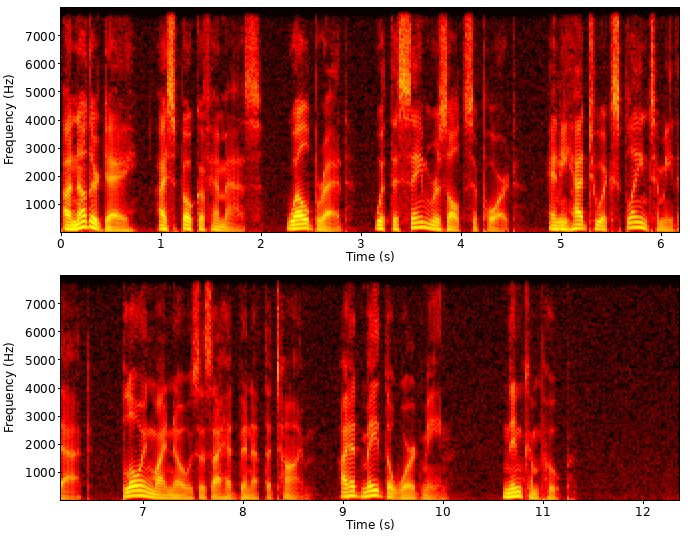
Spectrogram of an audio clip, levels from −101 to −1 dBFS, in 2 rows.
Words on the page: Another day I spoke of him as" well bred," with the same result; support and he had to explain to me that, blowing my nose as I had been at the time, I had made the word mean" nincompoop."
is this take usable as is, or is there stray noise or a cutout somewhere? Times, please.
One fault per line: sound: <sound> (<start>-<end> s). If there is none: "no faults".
no faults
